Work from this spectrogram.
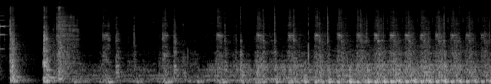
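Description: An embroidery sewing machine stitches fabric onto a bag, running in a steady rapid mechanical chatter after a brief start, close and continuous.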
